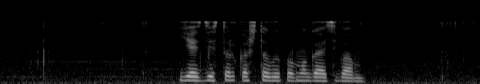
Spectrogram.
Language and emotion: Russian, neutral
